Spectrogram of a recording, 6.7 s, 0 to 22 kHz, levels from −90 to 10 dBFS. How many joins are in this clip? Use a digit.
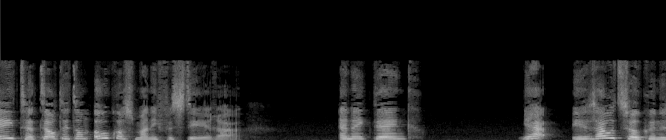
0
